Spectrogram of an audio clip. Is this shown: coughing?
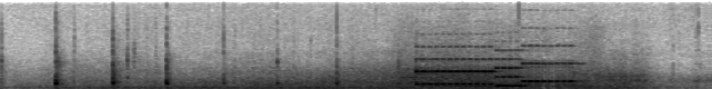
no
